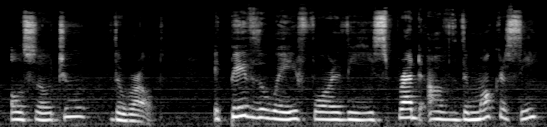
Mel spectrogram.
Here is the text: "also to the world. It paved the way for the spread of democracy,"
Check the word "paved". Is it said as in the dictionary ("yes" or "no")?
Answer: no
